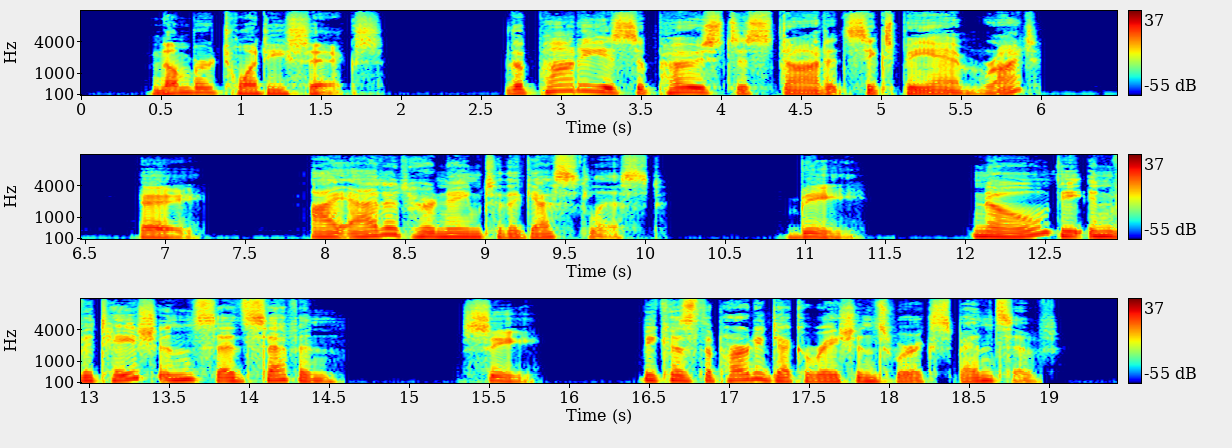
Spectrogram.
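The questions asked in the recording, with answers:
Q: The party is supposed to start at 6 p.m., right?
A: B: No, the invitation said 7.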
